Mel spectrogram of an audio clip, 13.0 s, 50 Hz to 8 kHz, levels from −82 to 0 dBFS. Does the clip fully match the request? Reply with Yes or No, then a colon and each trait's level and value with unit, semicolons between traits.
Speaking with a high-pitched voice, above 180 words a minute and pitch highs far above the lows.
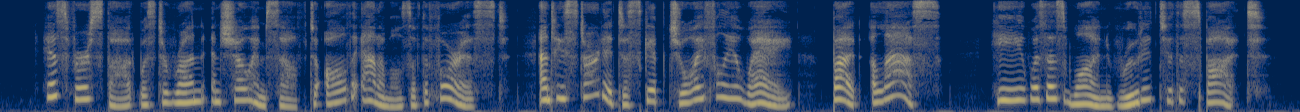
No: high, 240 Hz; average, 155 wpm; wide, 7.4 semitones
